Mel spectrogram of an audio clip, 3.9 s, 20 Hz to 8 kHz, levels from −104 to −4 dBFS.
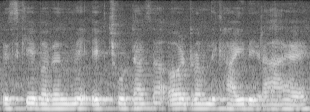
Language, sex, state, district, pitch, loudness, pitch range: Hindi, male, Bihar, Kaimur, 125 Hz, -15 LUFS, 120-125 Hz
